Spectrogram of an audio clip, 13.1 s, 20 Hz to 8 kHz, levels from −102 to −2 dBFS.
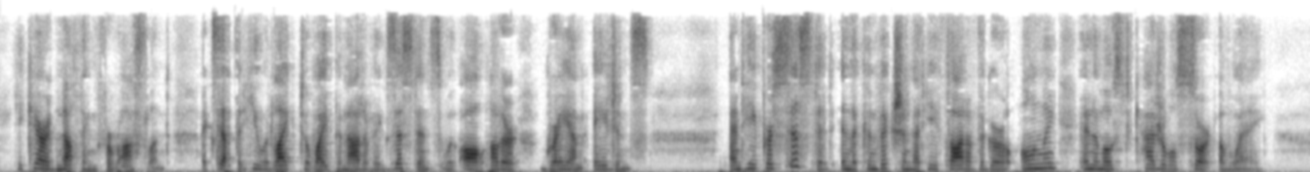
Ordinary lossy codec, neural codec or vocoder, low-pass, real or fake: AAC, 32 kbps; codec, 24 kHz, 3.1 kbps, DualCodec; 7.2 kHz; fake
